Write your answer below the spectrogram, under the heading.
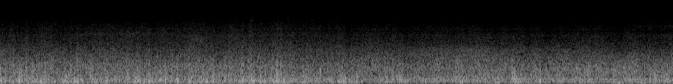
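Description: Steady wind buffeting on a helmet-mounted camera's built-in microphone while riding a 2016 Zero DSR electric motorcycle at road speed, a rushing, fluttering noise heavy in the low end.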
